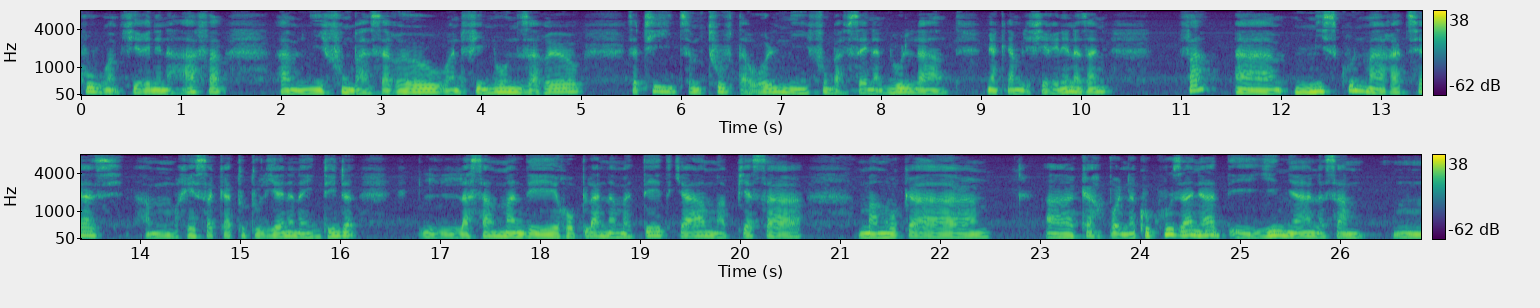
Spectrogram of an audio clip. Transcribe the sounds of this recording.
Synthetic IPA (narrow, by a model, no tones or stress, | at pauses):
kuaminfiɾenenəafə | aminifumbanzaɾeanifinunizaɾesaʈ͡ʂit͡simit̪ʰuvud̪a̰olnifumbəfi̥sajnənulunəmiaŋkinaminlefiɾenenəzani | fa | misi̥kunimaɾat͡siazi̥amresakət̪ut̪uliajnanaiɳɖ͡ʐiɳɖ͡ʐə | lasammand̪eroplaninəmat̪et̪i̥kʲamapjasə | mamokə | karboninəkukʰuzanad̪einãlasami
